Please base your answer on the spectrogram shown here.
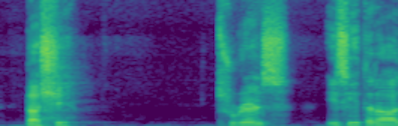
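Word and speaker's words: Tasche: को कहते हैं और प्रोनाउंस इसकी होगी टश स्टूडेंट्स इसी तरह जो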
